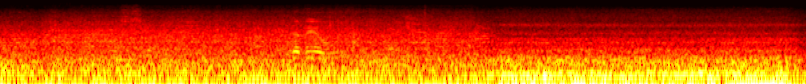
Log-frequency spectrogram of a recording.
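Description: Steady city street traffic noise with a heavy low rumble beside a van, growing louder over the last two seconds and cutting off abruptly at the end.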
